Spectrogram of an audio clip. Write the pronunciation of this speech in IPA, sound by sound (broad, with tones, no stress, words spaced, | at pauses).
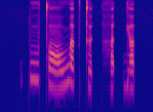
puː˥t̪ɔː˨˥wɐ˧k̚ t̪ɵ˨t̚ hɐ˧t̚jɐ˧k̚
